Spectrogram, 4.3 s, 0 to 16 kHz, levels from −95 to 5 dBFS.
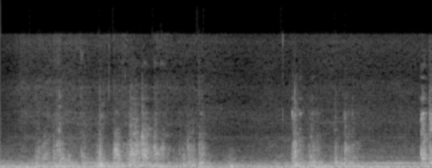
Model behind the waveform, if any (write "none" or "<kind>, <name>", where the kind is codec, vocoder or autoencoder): vocoder, BigVGAN v2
